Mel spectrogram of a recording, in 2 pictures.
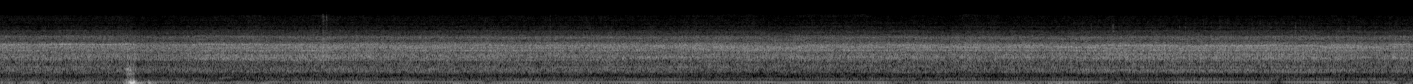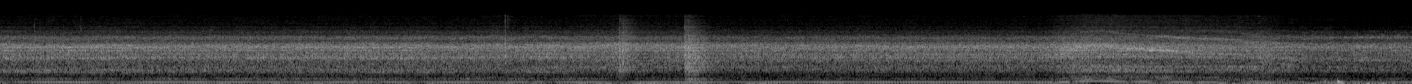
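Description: Yamaha Tracer 900 (FJ-09) inline-three motorcycle engine running steadily just after start-up, with a sharp knock about a second in and a falling engine note near the end.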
